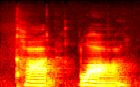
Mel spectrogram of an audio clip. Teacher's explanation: It's almost as open as the ah vowel, but it has some lip rounding. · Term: mid-back rounded vowel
